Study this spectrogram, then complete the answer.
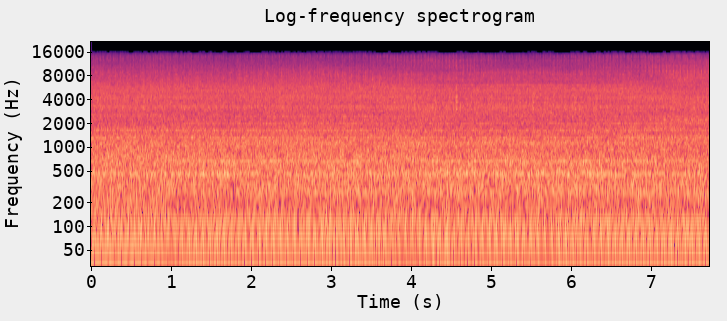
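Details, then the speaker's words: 1989 Winnebago LeSharo RV after vacuum leak repair: loud, steady petrol idle with an even beat and no hiss or whistle; normal idle, though idle bypass valve may have been turned down too far. "definitely don't hear that vacuum leak anymore but I might need to play with the uh the idle cuz I did Jack with it I might have turned it down too much"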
